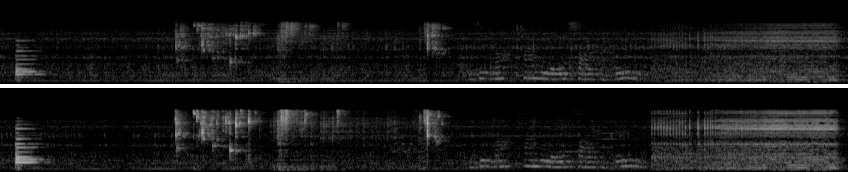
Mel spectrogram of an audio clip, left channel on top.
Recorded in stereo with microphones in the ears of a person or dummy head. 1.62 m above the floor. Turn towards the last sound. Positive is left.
turn(degrees=-35)  # may be behind; listen again after turning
